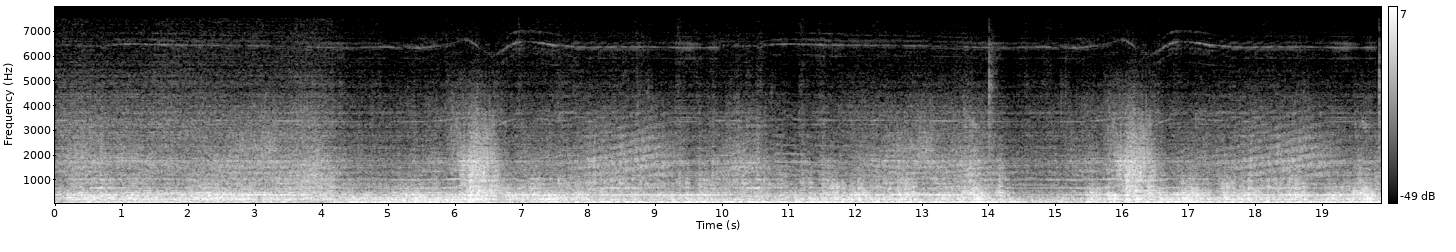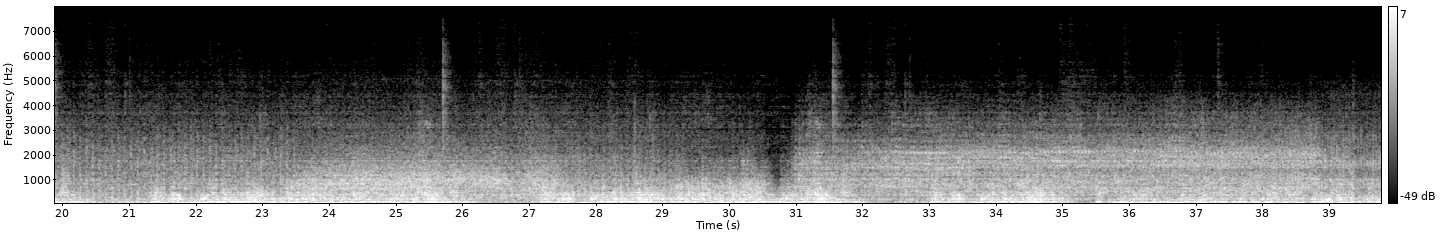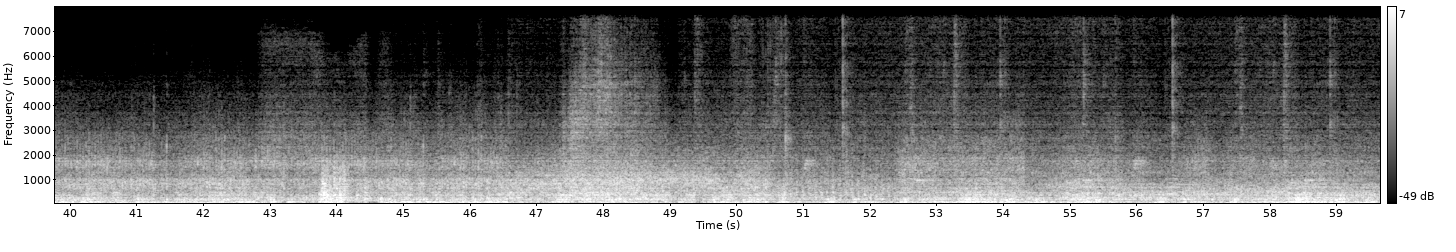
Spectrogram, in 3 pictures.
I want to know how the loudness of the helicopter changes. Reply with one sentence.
The loudness of the helicopter stays about the same.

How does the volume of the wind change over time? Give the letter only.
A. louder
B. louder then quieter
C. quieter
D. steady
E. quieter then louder
D.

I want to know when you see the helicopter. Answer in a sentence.
You can hear the helicopter from 0.0 to 59.6 s.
